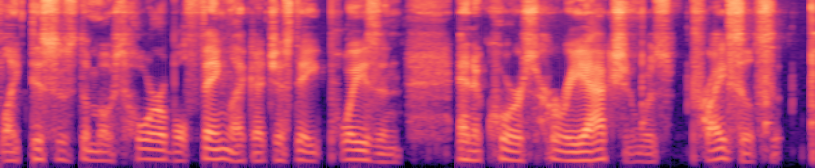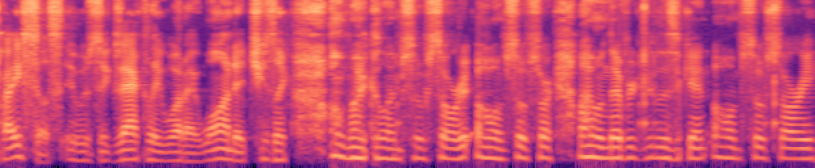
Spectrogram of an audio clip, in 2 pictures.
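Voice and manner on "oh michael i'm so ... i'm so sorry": mock effusive, doting, gushing, fawning apologetic voice. Retelling her reaction after being handed shaving cream: imitating someone fawning. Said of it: "fawning on, over me".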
